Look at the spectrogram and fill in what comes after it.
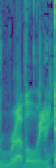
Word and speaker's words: Reveille: He's involved in several different, how do you pronounce the first word? – That's Reveille.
